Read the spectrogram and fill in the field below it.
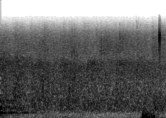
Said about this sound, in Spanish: En el nombre de Jesús, quien lo crea, dele palmas fuertemente al Señor para que Él sea glorificado. Amén.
